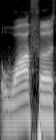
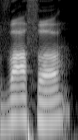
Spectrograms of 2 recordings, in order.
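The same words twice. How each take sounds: First: The word begins with a W sound. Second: The word begins with a V sound. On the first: The speaker calls it wrong. "It is not the Waffe twenty-eight" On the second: The speaker calls it right. "it is the Waffe. You pronounce a W as a V"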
